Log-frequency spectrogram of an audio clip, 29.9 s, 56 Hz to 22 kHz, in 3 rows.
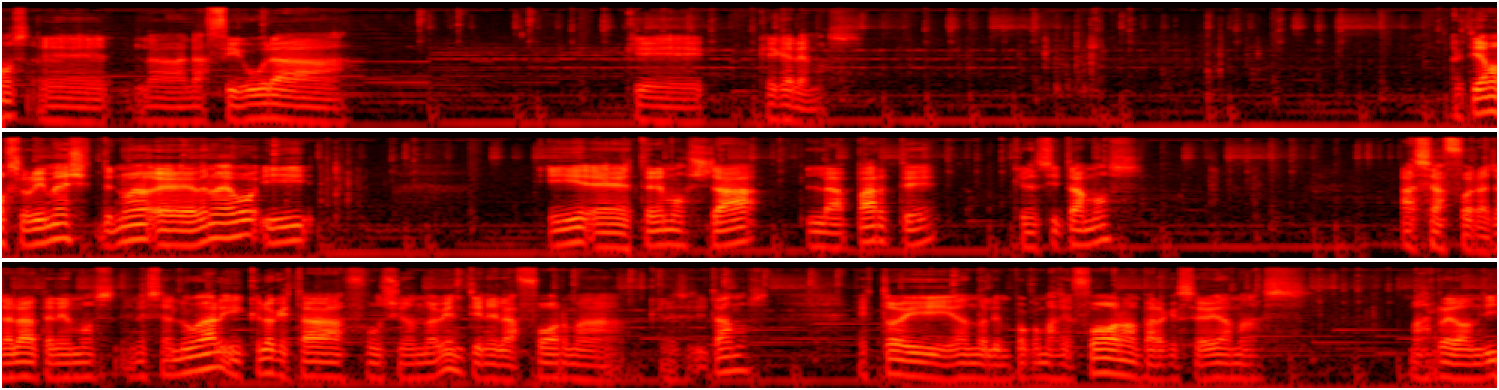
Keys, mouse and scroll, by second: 3.7 middle click, 4.5-4.9 scroll up 1, 4.9 middle click, 5.5-6.1 scroll up 1, 6.1 shift+middle click, 6.4 scroll down 1, 6.5 middle click, 7.0-8.5 scroll up 2, 7.2 middle click, 8.5 middle click, 9.0-9.5 scroll up 2, 9.5 shift+middle click, 10.1 scroll up 1, 10.3 scroll down 1, 10.5 middle click, 11.1 shift+click, 11.9 scroll down 1, 12.1 ctrl+z, 12.5-14.4 middle drag, 14.4-15.1 scroll up 2, 14.5 middle click, 15.1 scroll down 1, 15.3 scroll up 1, 15.4-17.8 middle drag, 17.8-18.1 scroll down 2, 18.1-20.3 shift+middle drag, 20.3-20.8 scroll up 4, 20.8-22.3 shift+middle drag, 22.3-26.4 drag, 26.4-27.9 middle drag, 27.9 scroll down 3, 28.1-29.5 middle drag, 29.5-29.9 scroll up 1.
